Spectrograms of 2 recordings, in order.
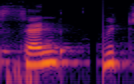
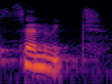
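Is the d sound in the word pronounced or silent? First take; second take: pronounced; silent. First: The d sound is clearly pronounced. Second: The d sound is dropped entirely. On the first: The speaker calls it wrong. "इसमें सैंडविच नहीं बोलेंगे" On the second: The speaker calls it right. "इसे सैंडविच"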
